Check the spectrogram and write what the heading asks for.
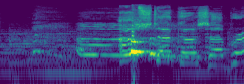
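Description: Background film music with a drawn-out wailing voice over it. A sudden loud hit comes a little past halfway.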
